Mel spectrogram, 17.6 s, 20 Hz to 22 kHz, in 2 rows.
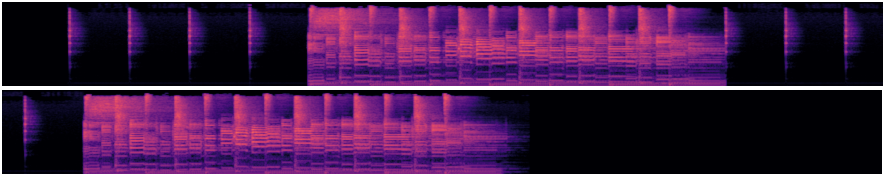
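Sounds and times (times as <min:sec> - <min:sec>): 
country rock music: 0:03.1 - 0:07.3, 0:09.6 - 0:14.1.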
